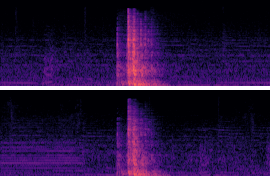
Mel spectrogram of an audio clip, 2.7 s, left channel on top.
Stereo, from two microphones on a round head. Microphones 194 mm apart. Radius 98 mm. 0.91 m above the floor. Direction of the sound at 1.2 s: 35° left (ahead or behind).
